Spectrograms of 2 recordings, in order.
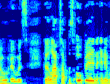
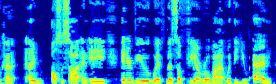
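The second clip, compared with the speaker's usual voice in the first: normal talking voice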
